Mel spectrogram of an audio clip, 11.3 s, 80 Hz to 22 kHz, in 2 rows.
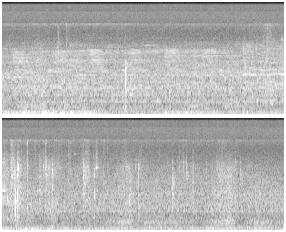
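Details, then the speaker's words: Chamberlain LiftMaster LA400 gate operator after repair with new motor kit and control board, running on the single button after limits saved; smooth even low motor drone through travel, no knocks or grinding: normal gate operator run. "now you should be able to push your single button down here and the gate should function as normal"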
